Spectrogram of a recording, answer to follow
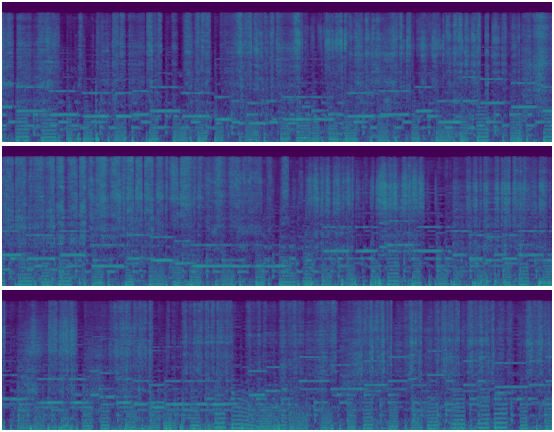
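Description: Felt-tip paint marker scratching across paper in many short back-and-forth strokes, as an area is filled in solid colour. A faint, soft melody runs underneath.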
